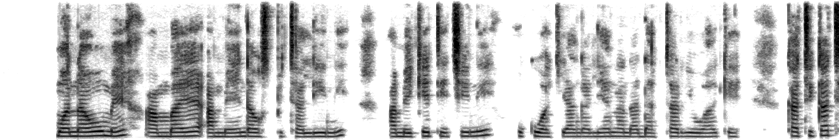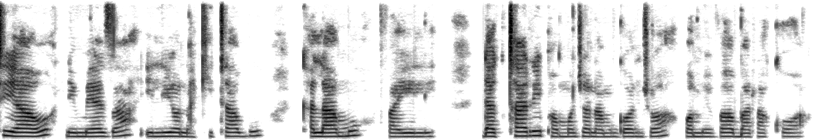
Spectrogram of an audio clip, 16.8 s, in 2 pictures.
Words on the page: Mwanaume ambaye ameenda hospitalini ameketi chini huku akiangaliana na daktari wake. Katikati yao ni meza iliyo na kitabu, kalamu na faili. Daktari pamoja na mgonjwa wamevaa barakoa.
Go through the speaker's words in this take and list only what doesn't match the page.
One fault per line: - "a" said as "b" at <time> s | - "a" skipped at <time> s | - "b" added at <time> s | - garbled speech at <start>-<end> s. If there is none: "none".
- "na" skipped at 12.0 s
